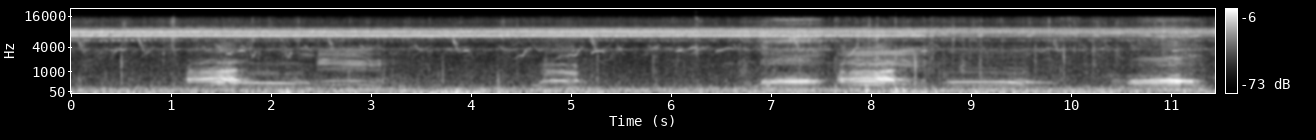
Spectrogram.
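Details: A herd of tame cows, described as angry, moving toward muddy rice fields, makes many short overlapping moos from several animals, bursts spread across the recording, with a steady high insect hiss throughout.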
